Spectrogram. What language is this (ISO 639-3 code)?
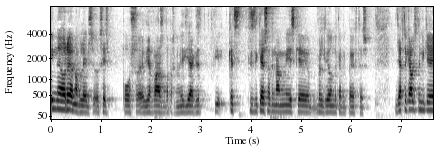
ell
